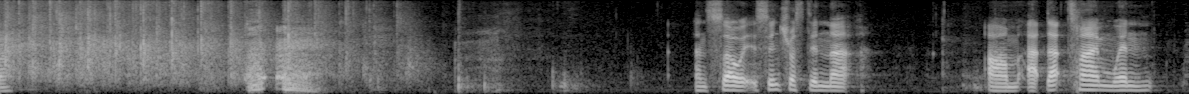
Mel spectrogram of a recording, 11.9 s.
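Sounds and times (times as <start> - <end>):
audience applause: 0.0 - 4.4
speech: 7.0 - 8.6, 9.9 - 11.6.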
